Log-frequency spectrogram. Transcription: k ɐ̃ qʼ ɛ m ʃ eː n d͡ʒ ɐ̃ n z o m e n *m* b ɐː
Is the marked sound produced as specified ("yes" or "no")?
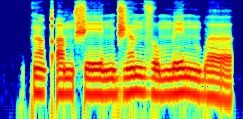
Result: yes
